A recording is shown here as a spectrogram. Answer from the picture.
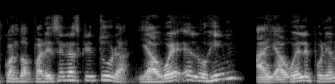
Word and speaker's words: Yahweh: Entonces, Yahoo E. ¿Está claro? Yahweh. Entonces aquí tenemos el nombre Yahweh, la pronunciación correcta.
